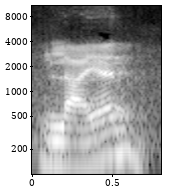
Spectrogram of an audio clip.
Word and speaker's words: lion: तो A double P एल E Apple F आई एस H fish ji आई आर L girl L आई ओ एन लायन क्यू U double E N queen और जेड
